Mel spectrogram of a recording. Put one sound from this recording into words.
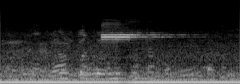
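A referee blows a short whistle blast.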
